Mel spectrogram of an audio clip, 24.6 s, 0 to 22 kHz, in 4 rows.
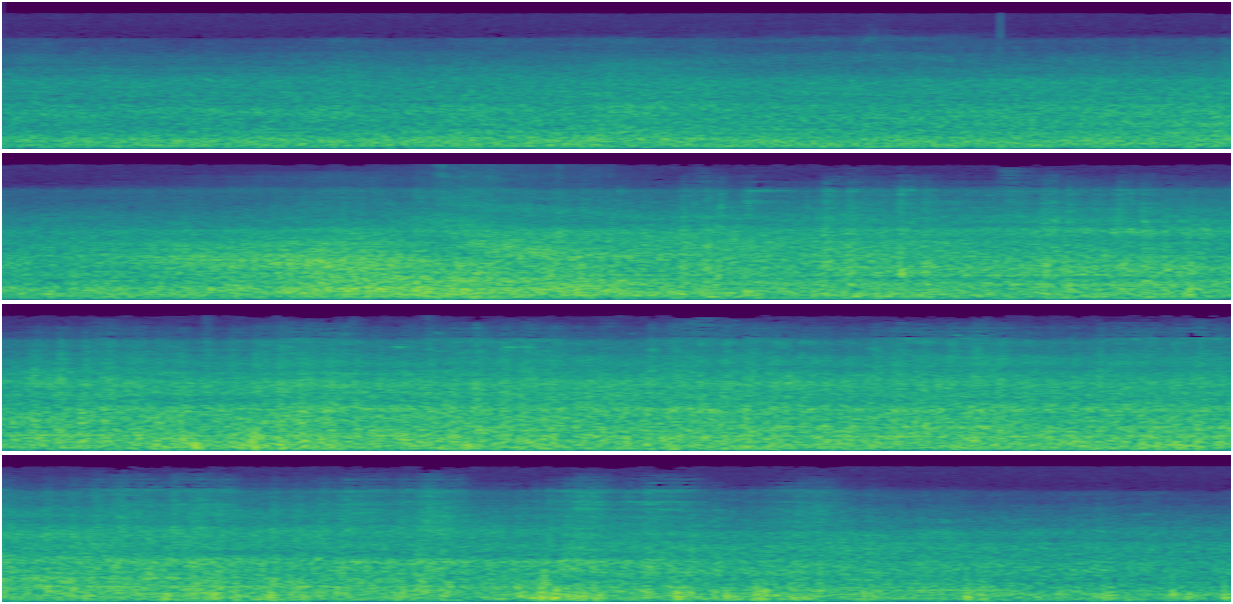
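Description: Ezh3/Em-508T metro train running past on surface track. It grows louder about seven seconds in, then keeps up a steady running noise with clicking wheels over the rail joints.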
